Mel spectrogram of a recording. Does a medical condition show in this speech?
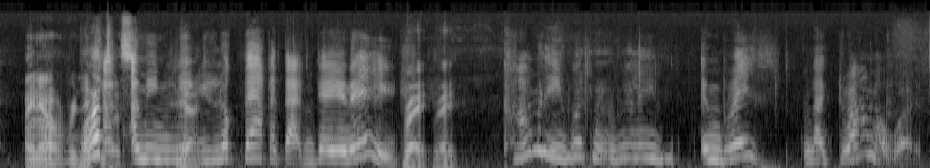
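Yes: cerebral palsy; lifelong.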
